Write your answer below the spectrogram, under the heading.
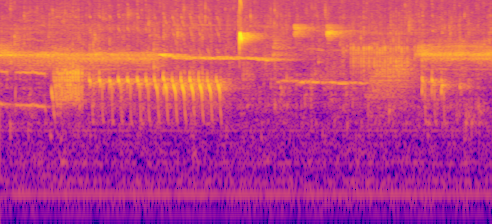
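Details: Canary singing a short fast trill of repeated notes, followed by brief high whistles and buzzy fragments against background hiss and hum.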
